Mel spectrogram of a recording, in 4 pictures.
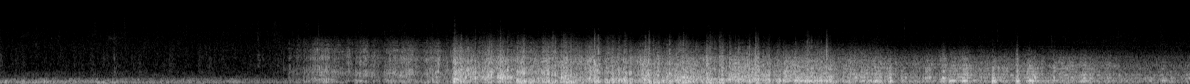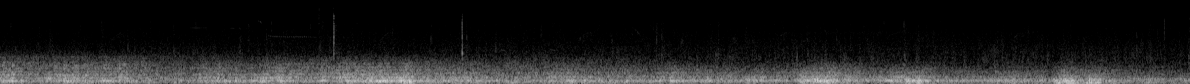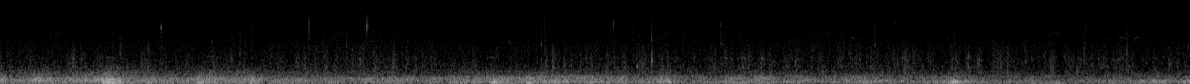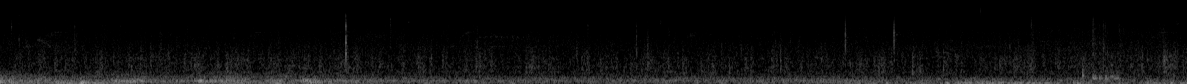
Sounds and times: claps of thunder 2.8 - 39.4

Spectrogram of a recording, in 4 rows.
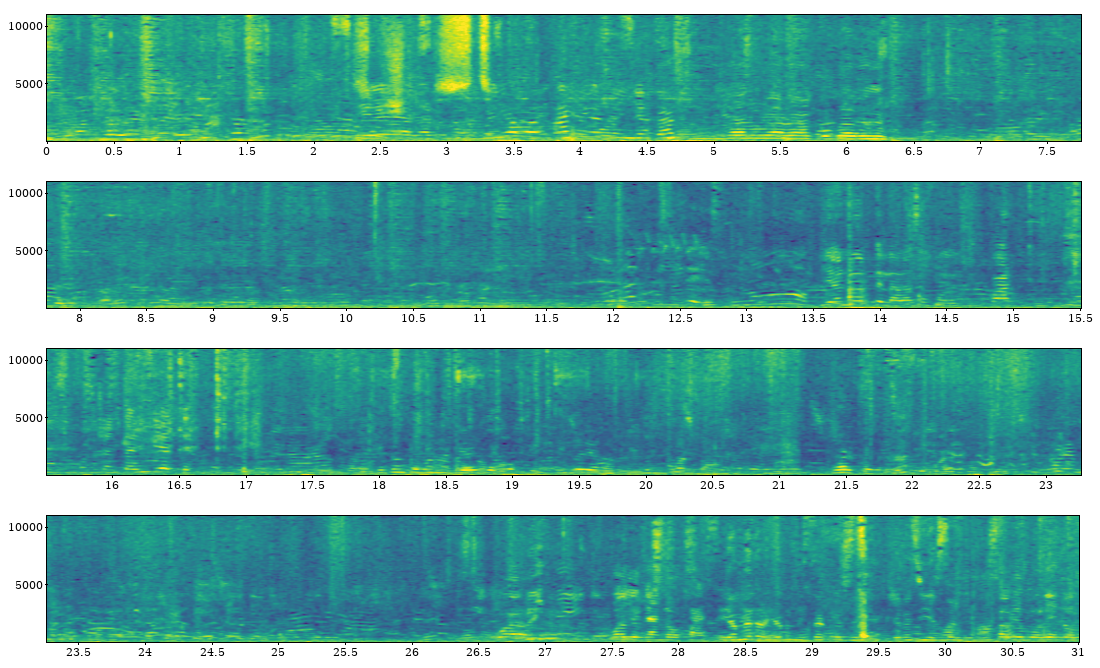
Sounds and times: people 0.0 - 31.0

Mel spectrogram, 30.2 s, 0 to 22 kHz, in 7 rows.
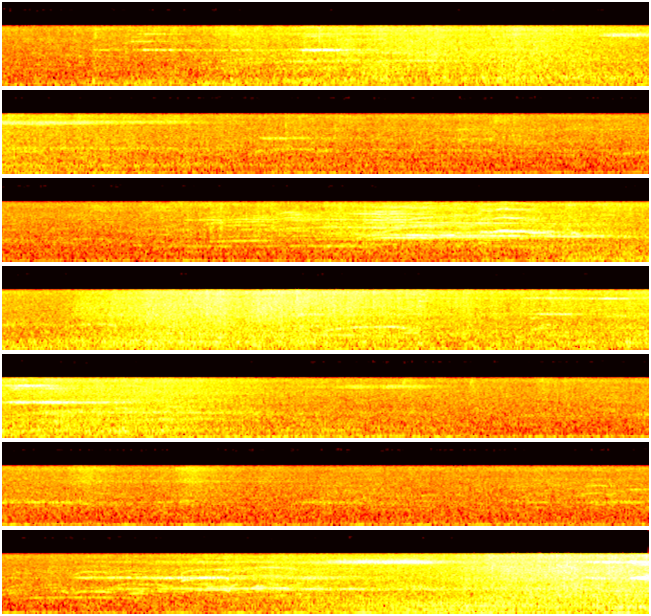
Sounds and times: wooden rollercoaster 0.0 - 8.8
wooden rollercoaster 9.6 - 23.1
wooden rollercoaster 23.7 - 30.1

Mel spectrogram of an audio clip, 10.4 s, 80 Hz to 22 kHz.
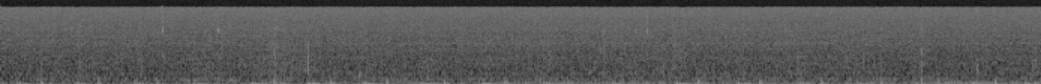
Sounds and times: heartbeat 0.0 - 10.4

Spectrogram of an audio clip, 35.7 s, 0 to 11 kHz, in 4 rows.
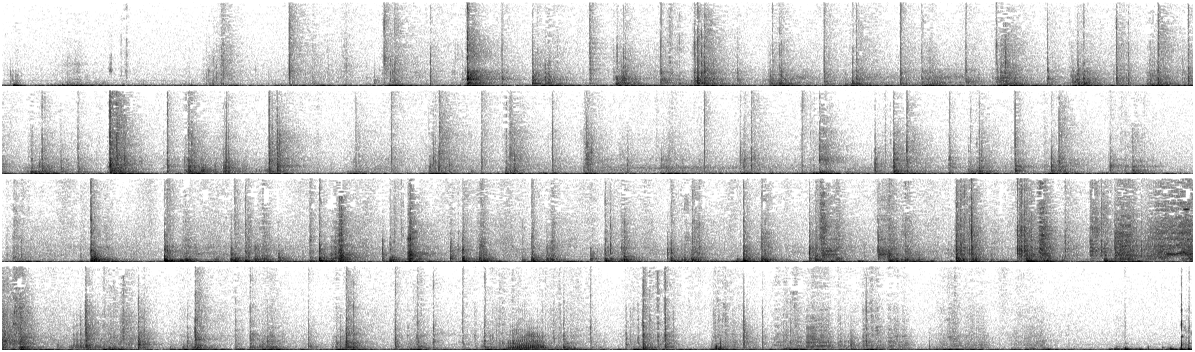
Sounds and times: footsteps and stairs wood 14.4 - 34.6

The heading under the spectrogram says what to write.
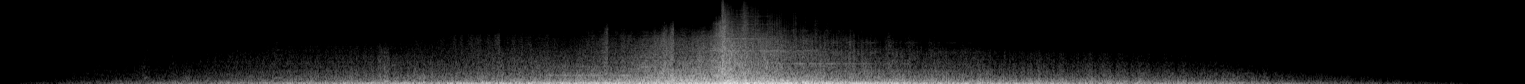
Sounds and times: boom 6.6 - 12.9
whoosh 6.6 - 9.7

